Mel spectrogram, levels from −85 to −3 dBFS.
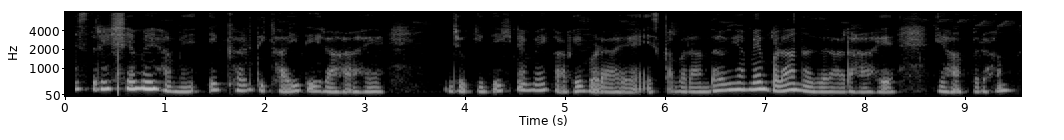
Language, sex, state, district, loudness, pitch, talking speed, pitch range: Hindi, female, Jharkhand, Jamtara, -37 LUFS, 180 Hz, 170 wpm, 160-215 Hz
